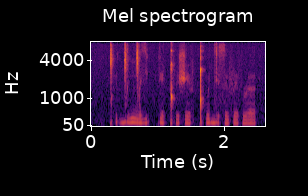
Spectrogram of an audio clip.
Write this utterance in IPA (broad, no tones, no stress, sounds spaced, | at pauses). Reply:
ǀʰ ɨ ɡ͡ǀ ɨ ŋ͡ǀ ʌ zʲ e kː e ǃʰ ɨ ʃ e f ǃʰ u dʲ ʌ s ɨ f e f ɹ ə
